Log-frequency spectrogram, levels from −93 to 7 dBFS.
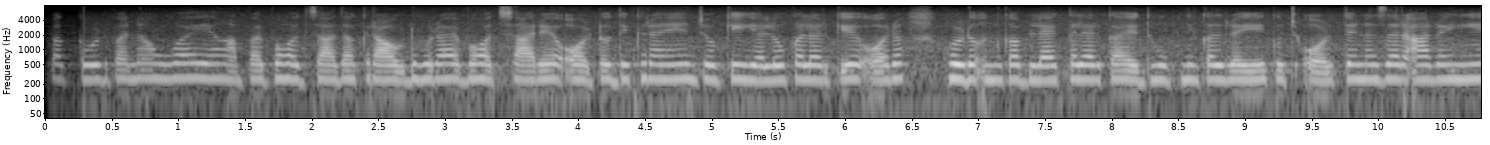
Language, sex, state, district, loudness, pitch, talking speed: Hindi, female, Maharashtra, Pune, -21 LUFS, 245 Hz, 210 wpm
